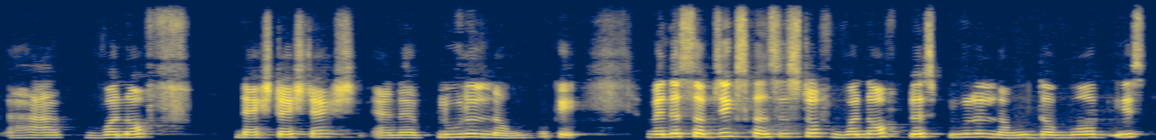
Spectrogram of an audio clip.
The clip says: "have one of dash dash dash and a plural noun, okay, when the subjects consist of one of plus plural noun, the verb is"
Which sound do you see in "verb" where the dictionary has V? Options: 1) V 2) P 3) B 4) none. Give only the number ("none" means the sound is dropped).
1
